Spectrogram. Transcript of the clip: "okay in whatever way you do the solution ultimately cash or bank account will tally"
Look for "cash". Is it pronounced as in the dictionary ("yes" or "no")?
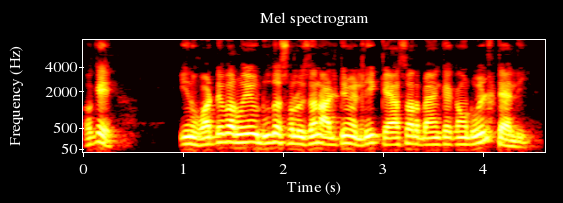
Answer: no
